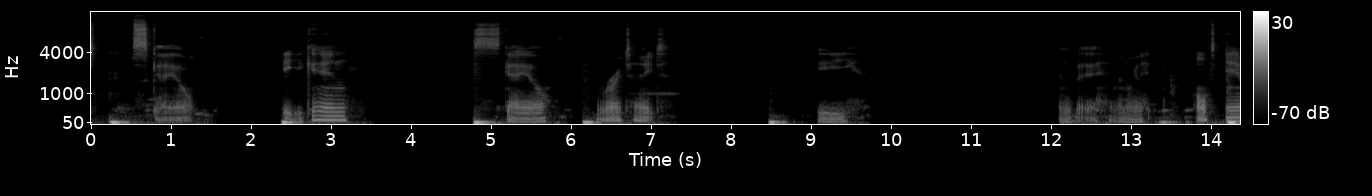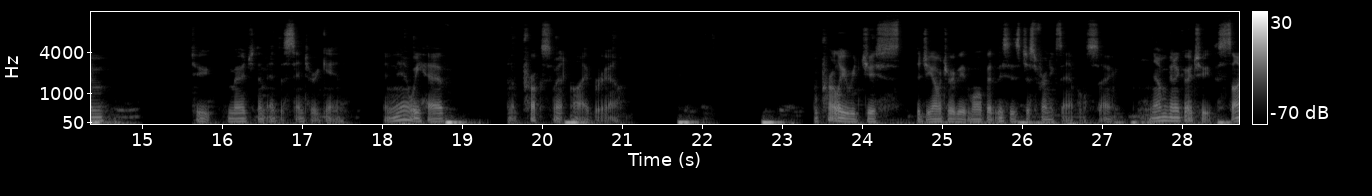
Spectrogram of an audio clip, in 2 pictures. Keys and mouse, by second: 0.2 s, 2.3 e, 4.7 s, 6.1 r, 8.4 e, 14.2 alt+m, 18.7 g, 20.8 g, 21.5 click, 21.6 g, 22.6 click, 22.7 g, 28.4 KP_1.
